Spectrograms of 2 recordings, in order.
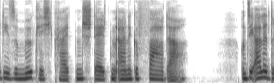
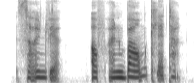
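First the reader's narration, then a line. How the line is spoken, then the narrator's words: Whispered. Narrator (German): flüsterte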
